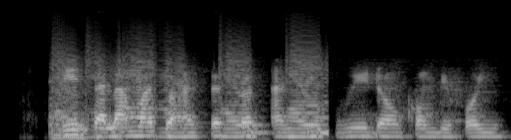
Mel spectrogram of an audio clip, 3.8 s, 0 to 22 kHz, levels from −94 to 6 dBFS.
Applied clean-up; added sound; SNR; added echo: neural mask model RNNoise.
